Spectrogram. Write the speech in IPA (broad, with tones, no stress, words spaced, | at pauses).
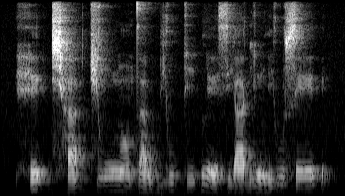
he˦ʔt͡ɕʰa˨ʔ t͡ɕu˧ŋn̪ɔ̃˧ t̪a˨˩wbju˥˧ ki˦ʔle˨˩sja˦ ɡĩ˨˩lju˥˧se˦ʔ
